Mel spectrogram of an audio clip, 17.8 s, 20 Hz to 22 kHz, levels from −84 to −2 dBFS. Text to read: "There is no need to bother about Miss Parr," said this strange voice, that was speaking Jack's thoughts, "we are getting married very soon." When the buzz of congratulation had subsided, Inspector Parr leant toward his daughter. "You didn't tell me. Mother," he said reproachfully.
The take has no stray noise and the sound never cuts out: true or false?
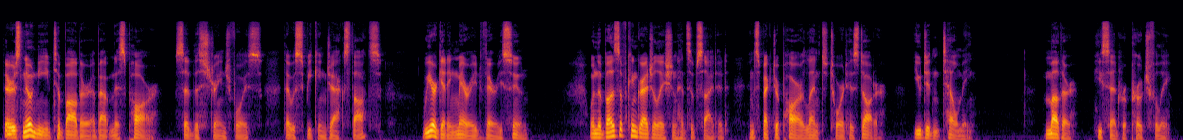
true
